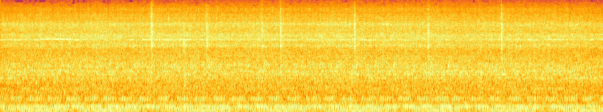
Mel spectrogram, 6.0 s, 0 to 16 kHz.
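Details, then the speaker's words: 2020 Ford Mustang GT 5.0 V8 idling with deep rumble and faint ticks about once a second, the 5.0 engine tick that appeared after its first oil change; ticking gets louder with slight revs. "yeah it definitely has the engine tick i'm gonna put the camera on the ground and do a few revs because when you rev it like a little bit it does the tick like louder"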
